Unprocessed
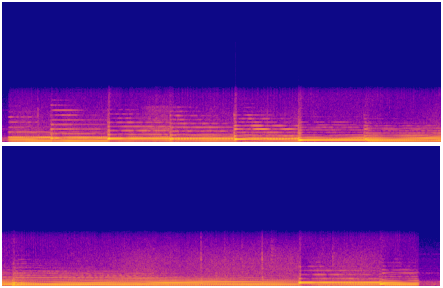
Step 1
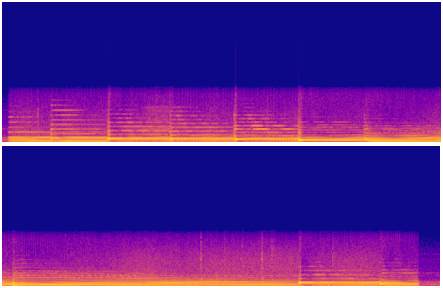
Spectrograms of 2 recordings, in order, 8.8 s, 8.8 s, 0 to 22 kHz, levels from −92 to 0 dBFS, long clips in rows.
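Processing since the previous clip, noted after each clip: small resonant body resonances 210/1700 Hz, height 10 dB, ringing for 60 ms; trim +2.5 dB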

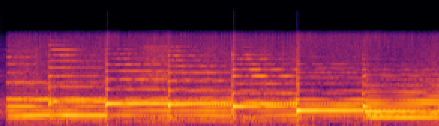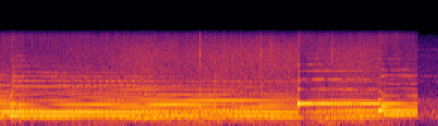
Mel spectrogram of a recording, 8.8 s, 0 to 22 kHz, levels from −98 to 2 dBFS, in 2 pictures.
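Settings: treble shelf 3.9 kHz +10.5 dB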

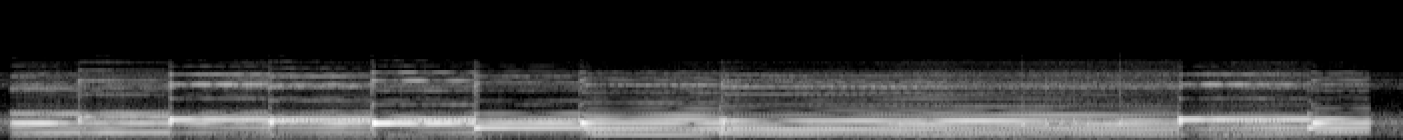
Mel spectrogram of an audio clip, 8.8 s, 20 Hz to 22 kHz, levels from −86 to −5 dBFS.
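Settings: cascade formant filter e; trim +4.5 dB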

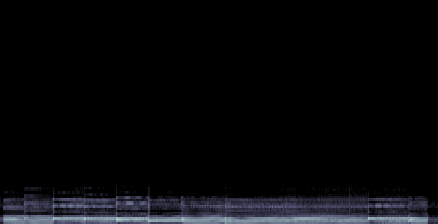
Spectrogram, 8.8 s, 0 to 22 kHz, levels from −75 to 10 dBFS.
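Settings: band-stop 860 Hz, Q 12; trim -1 dB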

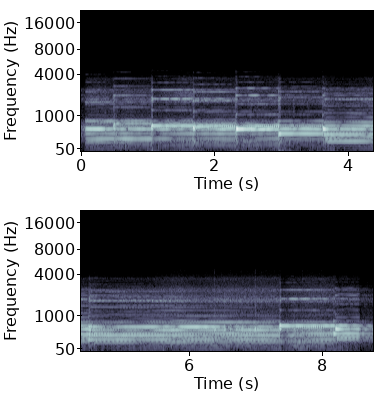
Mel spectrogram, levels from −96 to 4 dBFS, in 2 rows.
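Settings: tape echo 215 ms, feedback 64%, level -15 dB, low-pass 1.6 kHz; trim -1 dB

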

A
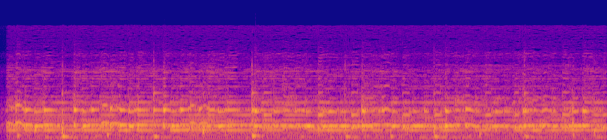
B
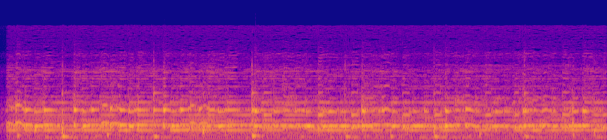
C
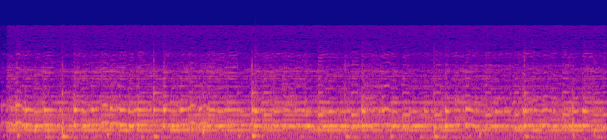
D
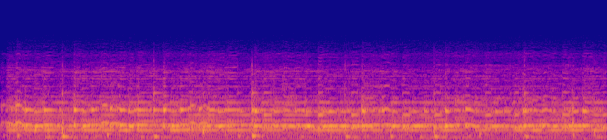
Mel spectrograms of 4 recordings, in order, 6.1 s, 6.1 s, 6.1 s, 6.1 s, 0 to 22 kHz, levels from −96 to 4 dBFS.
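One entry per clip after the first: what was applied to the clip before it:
no audible change
pre-echo 144 ms -14 dB; trim -2 dB
distance through air 220 m

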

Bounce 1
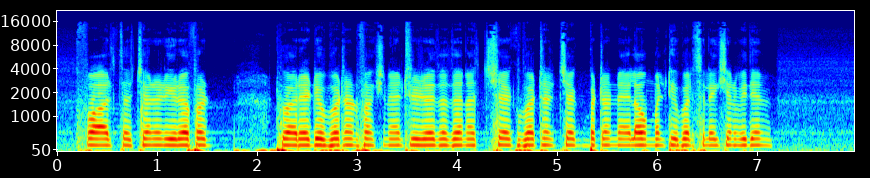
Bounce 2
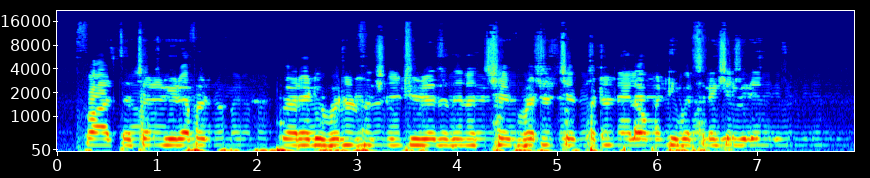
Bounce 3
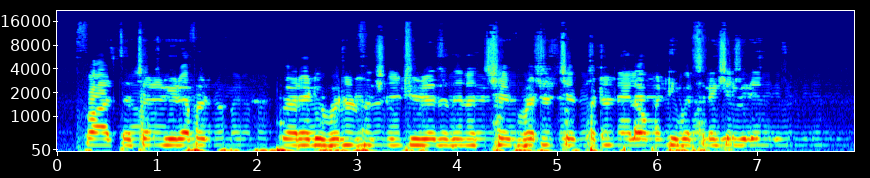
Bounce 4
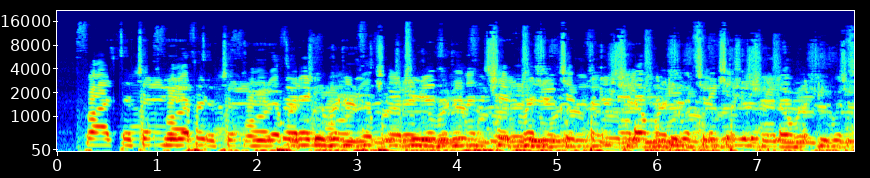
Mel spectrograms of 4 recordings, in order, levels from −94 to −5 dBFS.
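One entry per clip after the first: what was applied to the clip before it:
backward echo that repeats 306 ms, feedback 42%, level -9.5 dB; saturation -11 dBFS, distortion -15 dB; spectral noise reduction 21 dB
no audible change
ever faster or slower copies 744 ms, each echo -2 st, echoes 3; trim +5.5 dB

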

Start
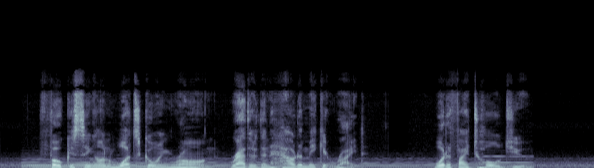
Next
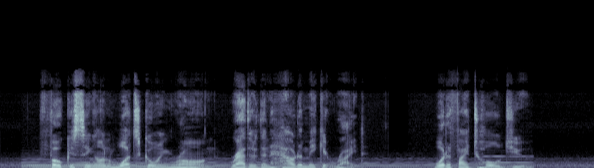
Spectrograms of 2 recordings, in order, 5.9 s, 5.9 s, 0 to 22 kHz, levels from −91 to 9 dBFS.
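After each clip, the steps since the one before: treble shelf 3.2 kHz +10 dB; trim -4 dB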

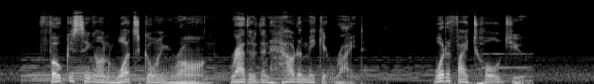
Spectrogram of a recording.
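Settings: dynamic bell 6.3 kHz, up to -5 dB, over -36 dBFS, Q 0.76; trim +3.5 dB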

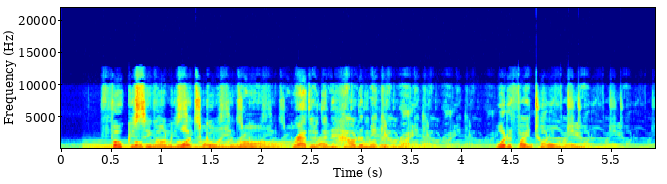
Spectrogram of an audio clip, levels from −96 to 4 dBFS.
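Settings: echo whose repeats swap between lows and highs 211 ms, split 1 kHz, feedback 60%, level -6.5 dB; trim -2.5 dB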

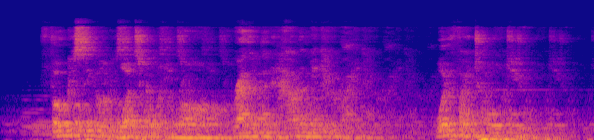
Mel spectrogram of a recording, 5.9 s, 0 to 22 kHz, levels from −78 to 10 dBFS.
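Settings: simulated room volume 160 m³, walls mixed, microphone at 2.6 m; trim -7 dB

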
